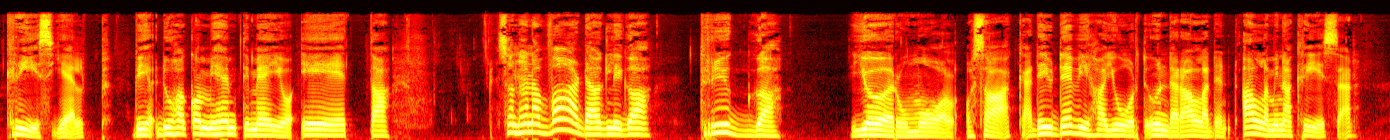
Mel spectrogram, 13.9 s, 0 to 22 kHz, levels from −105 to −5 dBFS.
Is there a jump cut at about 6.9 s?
no; 1 cut; at 1.3 s

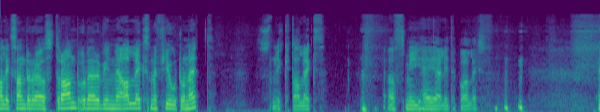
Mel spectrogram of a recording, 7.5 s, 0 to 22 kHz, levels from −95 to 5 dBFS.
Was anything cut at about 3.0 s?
no; 0 cuts

